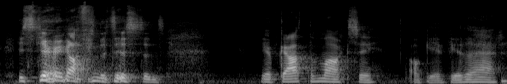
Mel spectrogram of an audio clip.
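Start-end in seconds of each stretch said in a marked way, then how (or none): 2.6-5.1 put-on low, creepy old-man voice. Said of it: "Sounds like a creepy old man".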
